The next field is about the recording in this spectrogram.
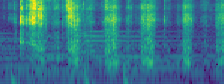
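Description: Crisp crunching as Kinokuniya chili-oil shrimp rice crackers with garlic fried chips are bitten and chewed: a steady series of sharp, crackly bites, loud and close, with no talking.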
